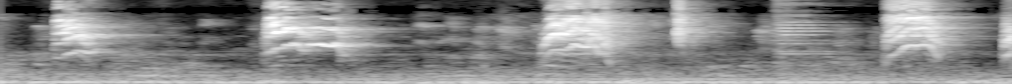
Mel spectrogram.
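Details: Long-tailed shrike in trotol style: loud, separate harsh squawks, each a grating downward-bending rasp, spaced roughly one to one and a half seconds apart against a quiet background.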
